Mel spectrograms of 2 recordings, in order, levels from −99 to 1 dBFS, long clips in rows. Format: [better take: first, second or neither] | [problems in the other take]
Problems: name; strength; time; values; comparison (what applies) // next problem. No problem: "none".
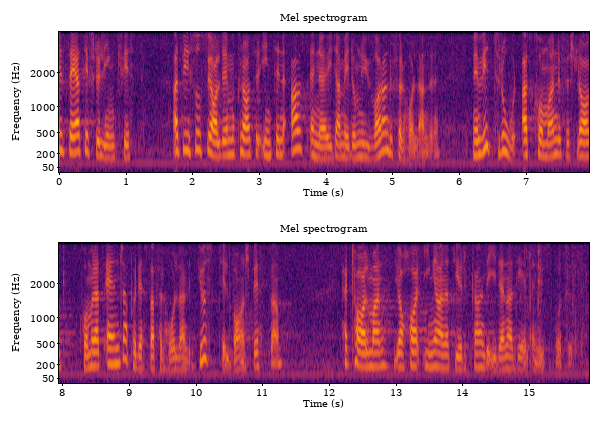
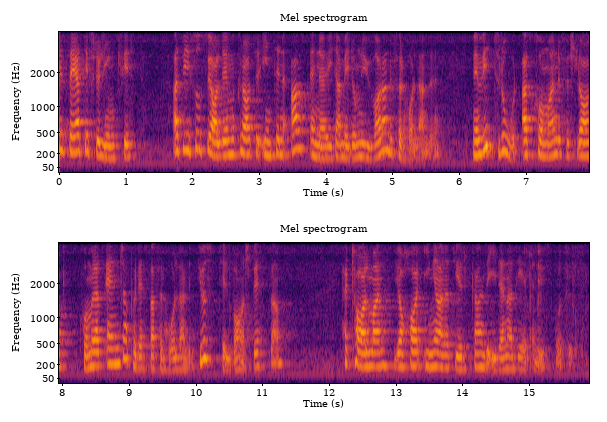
first | room echo; dies away in 0.4 s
